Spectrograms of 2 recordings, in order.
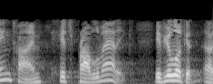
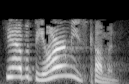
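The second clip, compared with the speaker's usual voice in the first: much higher and louder frantic retort; Israelites' panicked reply, much higher and louder; panicked excuse; 10 semitones higher, 8 dB louder than usual. Retold or imitated. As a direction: blurt it out in a panic.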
